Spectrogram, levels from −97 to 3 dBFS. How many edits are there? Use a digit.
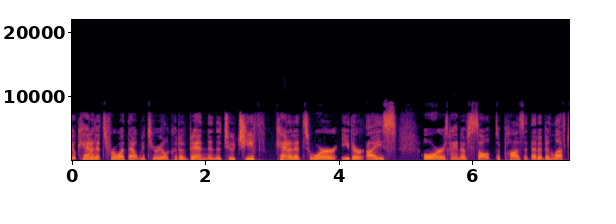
2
